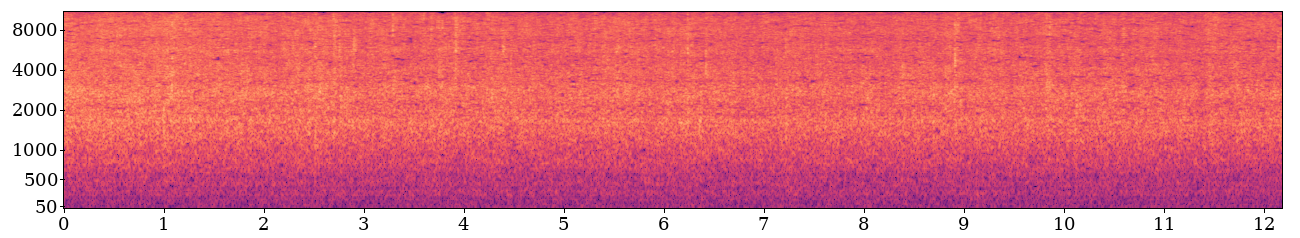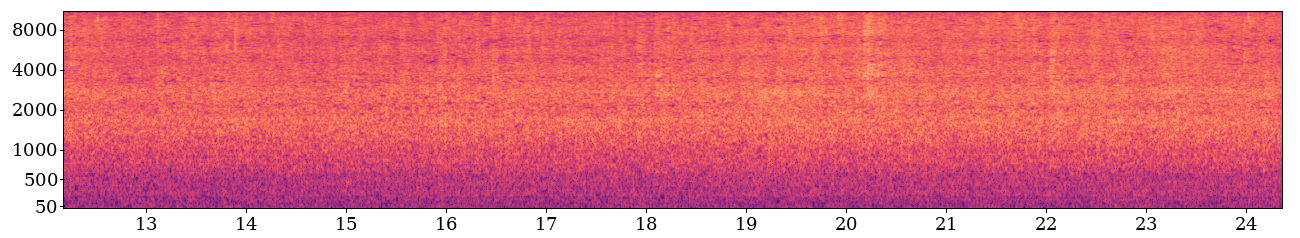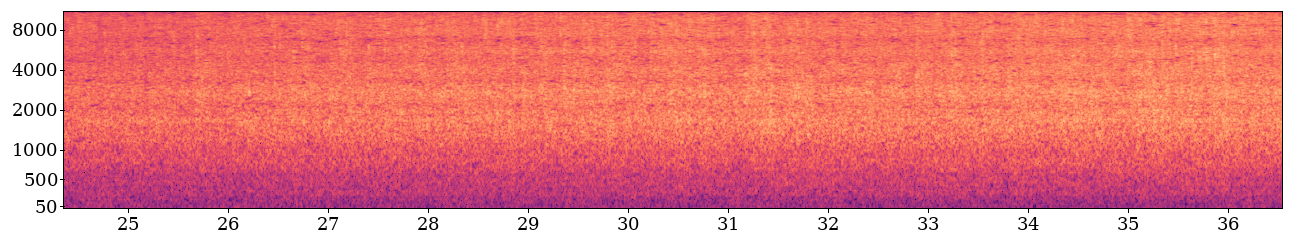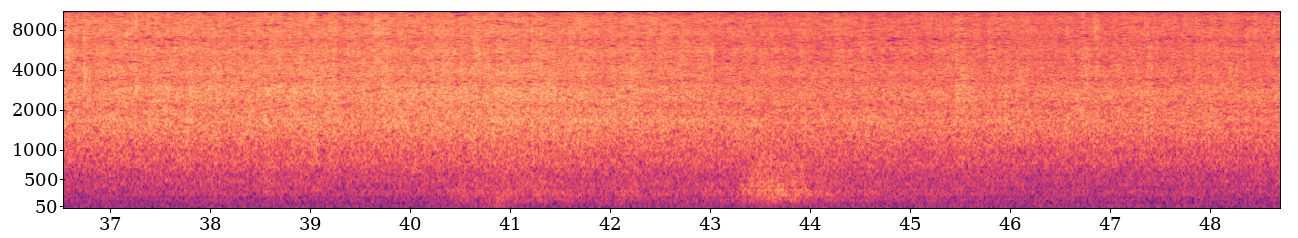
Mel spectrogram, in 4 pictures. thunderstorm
40.2s 48.0s

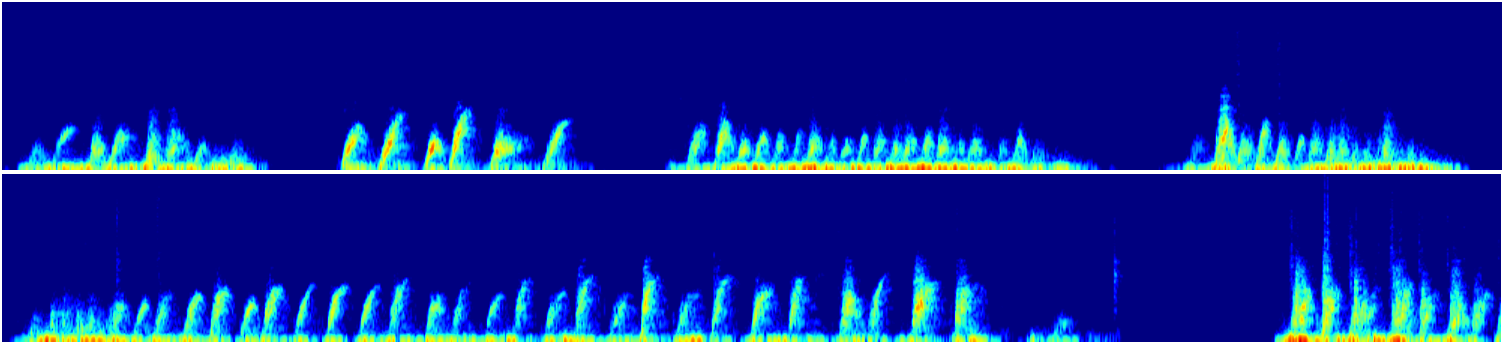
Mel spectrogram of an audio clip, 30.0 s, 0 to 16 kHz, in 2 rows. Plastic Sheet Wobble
0.2s 2.5s, 3.4s 5.8s, 6.8s 10.7s, 11.8s 14.4s, 15.2s 25.7s, 27.8s 29.9s

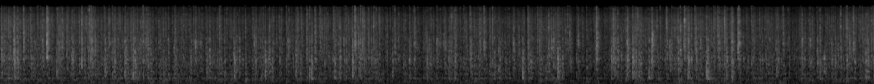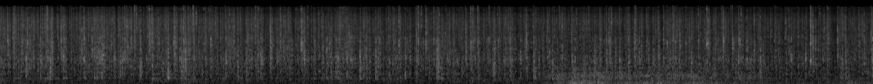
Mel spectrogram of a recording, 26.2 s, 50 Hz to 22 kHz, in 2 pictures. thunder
21.3s 26.2s

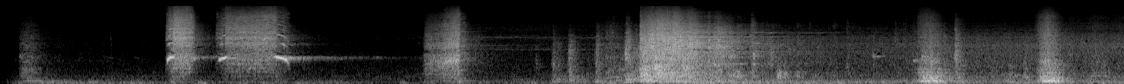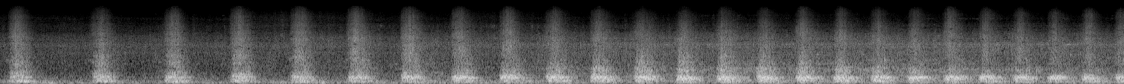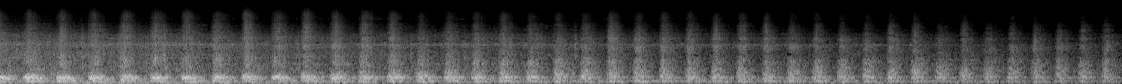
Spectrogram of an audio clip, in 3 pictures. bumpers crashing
5.5s 10.3s

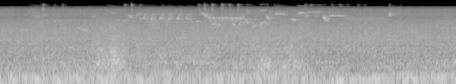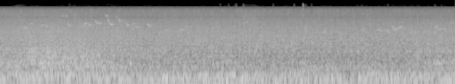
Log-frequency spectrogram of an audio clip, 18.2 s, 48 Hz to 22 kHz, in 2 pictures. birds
0.4s 8.0s

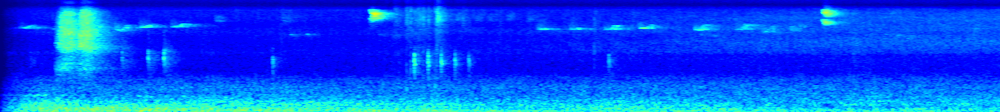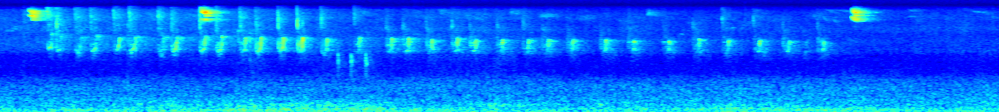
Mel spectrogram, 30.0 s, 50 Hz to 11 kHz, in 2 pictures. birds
5.6s 7.2s

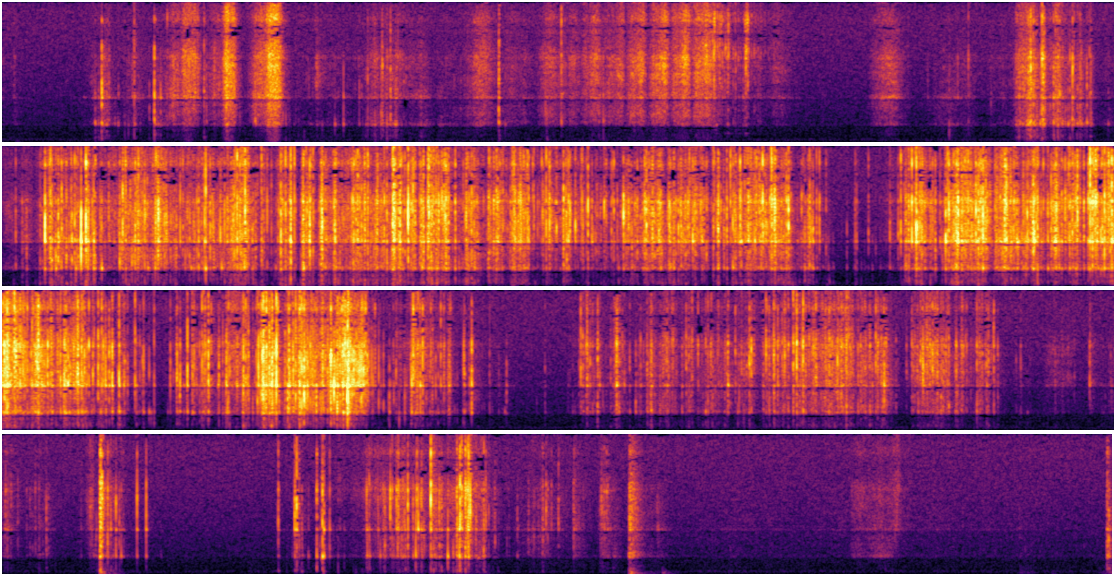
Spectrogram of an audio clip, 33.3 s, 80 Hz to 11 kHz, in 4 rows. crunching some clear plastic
0.7s 3.2s, 7.6s 26.1s, 27.1s 29.6s

